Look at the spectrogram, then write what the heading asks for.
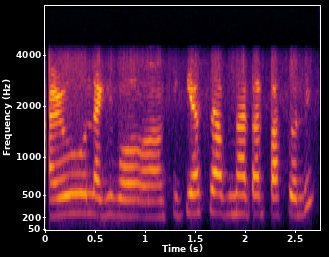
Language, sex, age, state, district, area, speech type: Assamese, female, 30-45, Assam, Lakhimpur, rural, conversation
